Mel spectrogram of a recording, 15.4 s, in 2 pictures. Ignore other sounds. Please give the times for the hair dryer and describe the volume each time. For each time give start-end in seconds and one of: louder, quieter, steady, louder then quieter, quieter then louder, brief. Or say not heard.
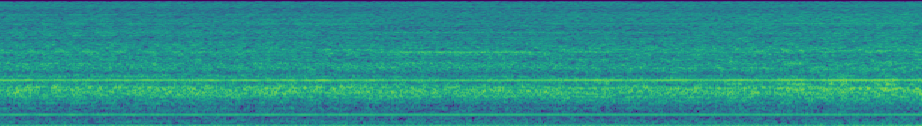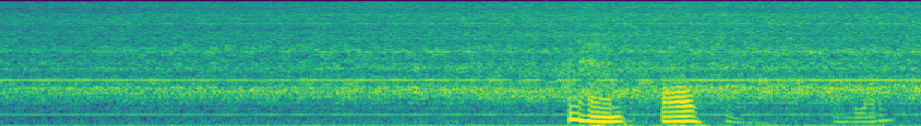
0.0-15.3 louder.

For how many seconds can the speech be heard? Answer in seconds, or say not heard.
3 s.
